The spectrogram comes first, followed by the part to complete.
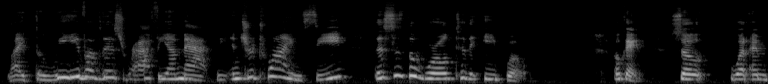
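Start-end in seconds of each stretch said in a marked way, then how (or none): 0.1-5.2 put-on old grandmother voice, higher and louder. Reading a passage aloud to picture the scene: old grandmother's voice. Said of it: "I'm gonna do it in the grandmother's voice".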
